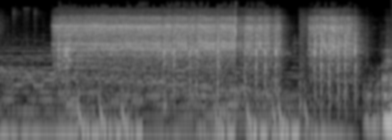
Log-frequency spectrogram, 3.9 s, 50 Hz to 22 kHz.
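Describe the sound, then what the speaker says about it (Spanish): Screw driven into a PS5 DualSense controller with a small electric screwdriver, a steady high whine with rapid ratcheting clicks for about three seconds, a brief pause, then a short second burst, loud and close with no talk. "ponemos el tornillo para que no se mueva"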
